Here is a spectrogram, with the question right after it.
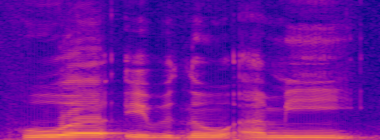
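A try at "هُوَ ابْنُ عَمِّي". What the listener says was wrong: Huwa ibnu Huwa ibnu atau huwa ibnu? Kenapa huwa ibnu? Hamzah wasal. Berarti alifnya ditulis tapi tidak dibaca. Huwab. Huwab. Ammi. Huwa ibnu ammi.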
